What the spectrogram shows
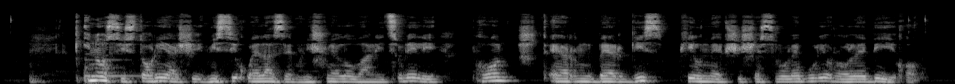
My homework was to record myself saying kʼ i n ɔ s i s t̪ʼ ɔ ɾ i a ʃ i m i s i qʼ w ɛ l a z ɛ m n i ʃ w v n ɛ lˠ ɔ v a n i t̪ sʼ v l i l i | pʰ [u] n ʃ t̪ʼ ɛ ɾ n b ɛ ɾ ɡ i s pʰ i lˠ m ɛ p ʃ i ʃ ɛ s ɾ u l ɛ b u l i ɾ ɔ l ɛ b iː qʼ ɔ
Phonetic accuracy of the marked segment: incorrect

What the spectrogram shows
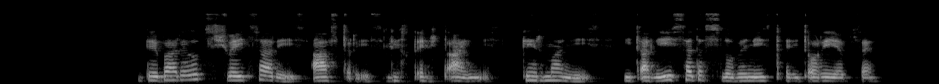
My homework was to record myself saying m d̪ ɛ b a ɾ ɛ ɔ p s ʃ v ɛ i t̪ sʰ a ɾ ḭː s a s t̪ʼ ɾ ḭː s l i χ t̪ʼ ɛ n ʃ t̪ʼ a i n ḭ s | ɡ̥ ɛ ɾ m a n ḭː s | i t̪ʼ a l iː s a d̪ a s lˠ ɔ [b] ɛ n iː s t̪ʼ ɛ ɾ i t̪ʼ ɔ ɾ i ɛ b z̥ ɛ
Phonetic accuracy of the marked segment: incorrect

